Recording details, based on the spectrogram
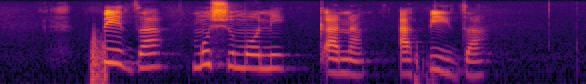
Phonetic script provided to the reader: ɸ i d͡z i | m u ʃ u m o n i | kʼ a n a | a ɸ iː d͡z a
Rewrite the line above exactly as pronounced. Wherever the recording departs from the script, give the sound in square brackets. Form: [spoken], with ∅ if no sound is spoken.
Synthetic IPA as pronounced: ɸ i d͡z [a] | m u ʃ u m o n i | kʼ a n a | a ɸ iː d͡z a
